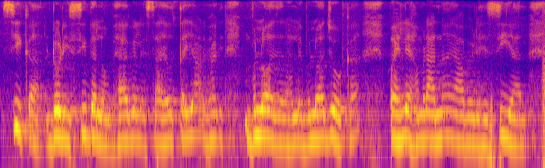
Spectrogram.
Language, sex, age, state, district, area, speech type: Maithili, female, 30-45, Bihar, Begusarai, urban, spontaneous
